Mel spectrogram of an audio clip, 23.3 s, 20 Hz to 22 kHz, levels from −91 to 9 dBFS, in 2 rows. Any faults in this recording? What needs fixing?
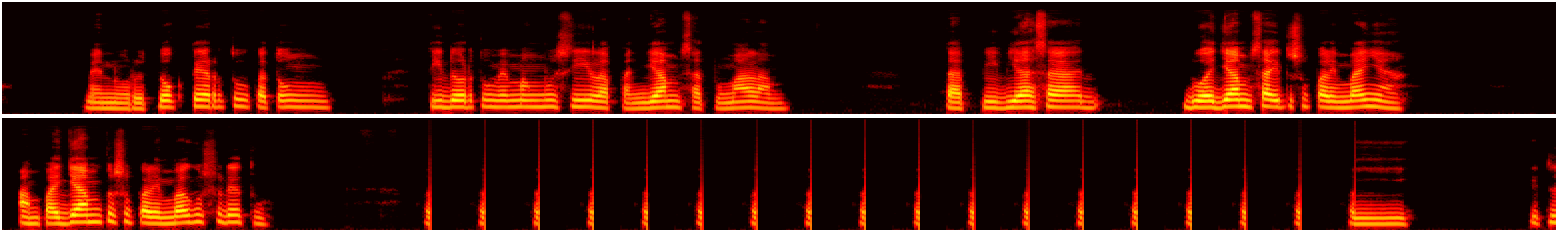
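A stalled player or stream, likely retrying on a starved buffer, causes a stutter with silent gaps from 14.87 to 21.80 s. On each retry it replays the last fragment of about 203 ms and then runs empty for about 205 ms, so the same short burst of speech returns 17 times at a steady period of about 408 ms, with dead digital silence between repeats. The speech that should have filled those seven seconds is lost. Larger buffering with underrun recovery that resumes from the current position, rather than looping stale data, would prevent this.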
